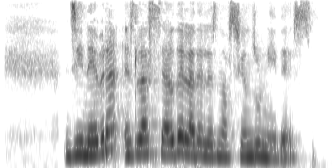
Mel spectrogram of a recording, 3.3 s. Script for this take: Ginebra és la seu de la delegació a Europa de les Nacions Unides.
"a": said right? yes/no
no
